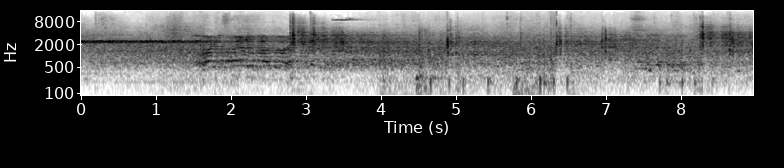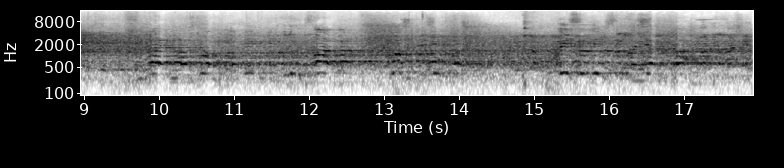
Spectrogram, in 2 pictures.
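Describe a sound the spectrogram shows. Hockey sticks clack against a puck and the ice now and then.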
